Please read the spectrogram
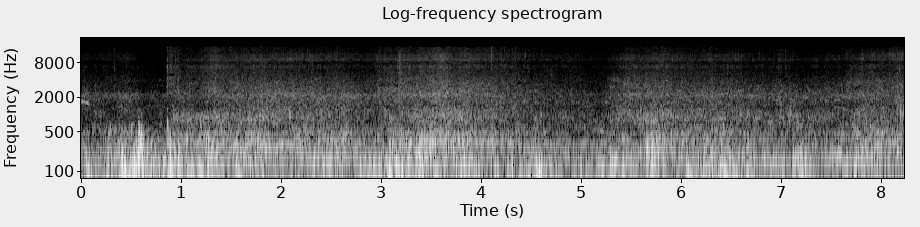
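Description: Small waves breaking along the shore with wind buffeting the microphone, and the faint hum of a jet ski running out on the water.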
